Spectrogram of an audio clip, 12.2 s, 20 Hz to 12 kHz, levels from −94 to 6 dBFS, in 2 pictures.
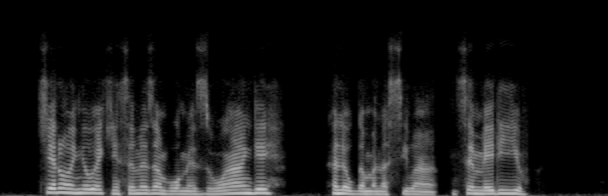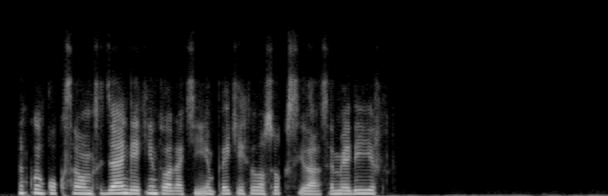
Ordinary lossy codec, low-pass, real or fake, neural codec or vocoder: Opus, 32 kbps; 7.2 kHz; fake; codec, 16 kHz, 4 kbps, X-Codec, HuBERT features, trained on balanced general audio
